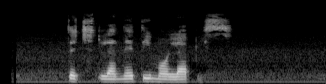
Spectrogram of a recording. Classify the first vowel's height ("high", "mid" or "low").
mid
